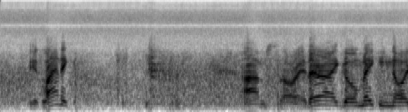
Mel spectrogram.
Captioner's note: laughs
